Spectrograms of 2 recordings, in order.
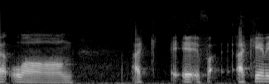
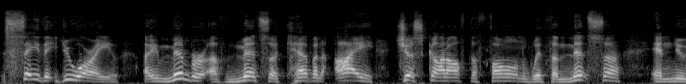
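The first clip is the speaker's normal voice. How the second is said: high indignant mock voice, slowed; lightly voiced outraged rival; a hint of a pompous accuser; mocking quote of Everett; 8 semitones higher than usual. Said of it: "he's like".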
